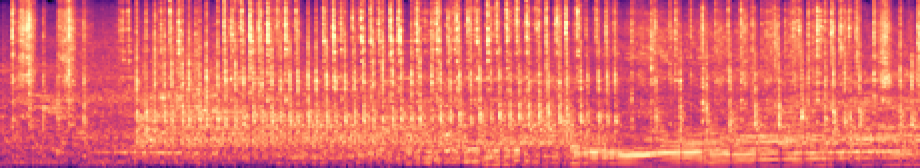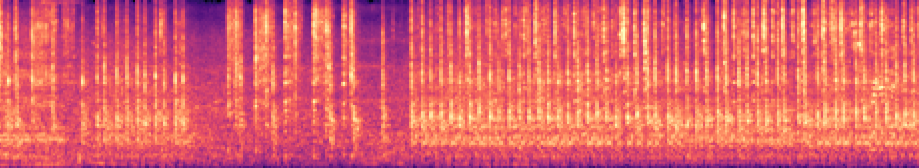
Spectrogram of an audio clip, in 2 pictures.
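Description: Two metal spatulas rapidly tapping, chopping and scraping on the steel cold plate of a rolled-ice-cream machine as ice cream with Mars bar pieces is chopped and spread, a quick clatter of metal on metal. Behind it an engine hum rises and falls in pitch for a few seconds near the middle.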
